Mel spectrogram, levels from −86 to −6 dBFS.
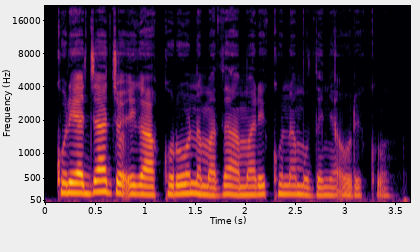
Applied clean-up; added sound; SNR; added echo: neural mask model Resemble Enhance denoiser.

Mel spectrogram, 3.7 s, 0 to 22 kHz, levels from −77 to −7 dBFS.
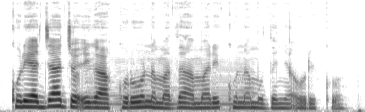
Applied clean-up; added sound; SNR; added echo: none; Wind instrument, woodwind instrument; 19 dB; none.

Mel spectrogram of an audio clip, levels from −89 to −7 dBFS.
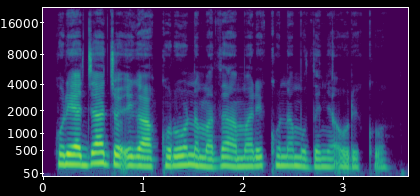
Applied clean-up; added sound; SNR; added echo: neural mask model DeepFilterNet 3.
